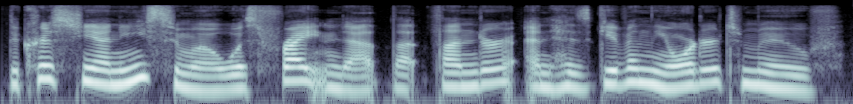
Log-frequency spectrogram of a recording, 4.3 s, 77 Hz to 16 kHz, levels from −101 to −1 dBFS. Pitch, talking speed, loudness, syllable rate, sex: 200 Hz, 195 wpm, -18 LUFS, 5.5 syllables/s, female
